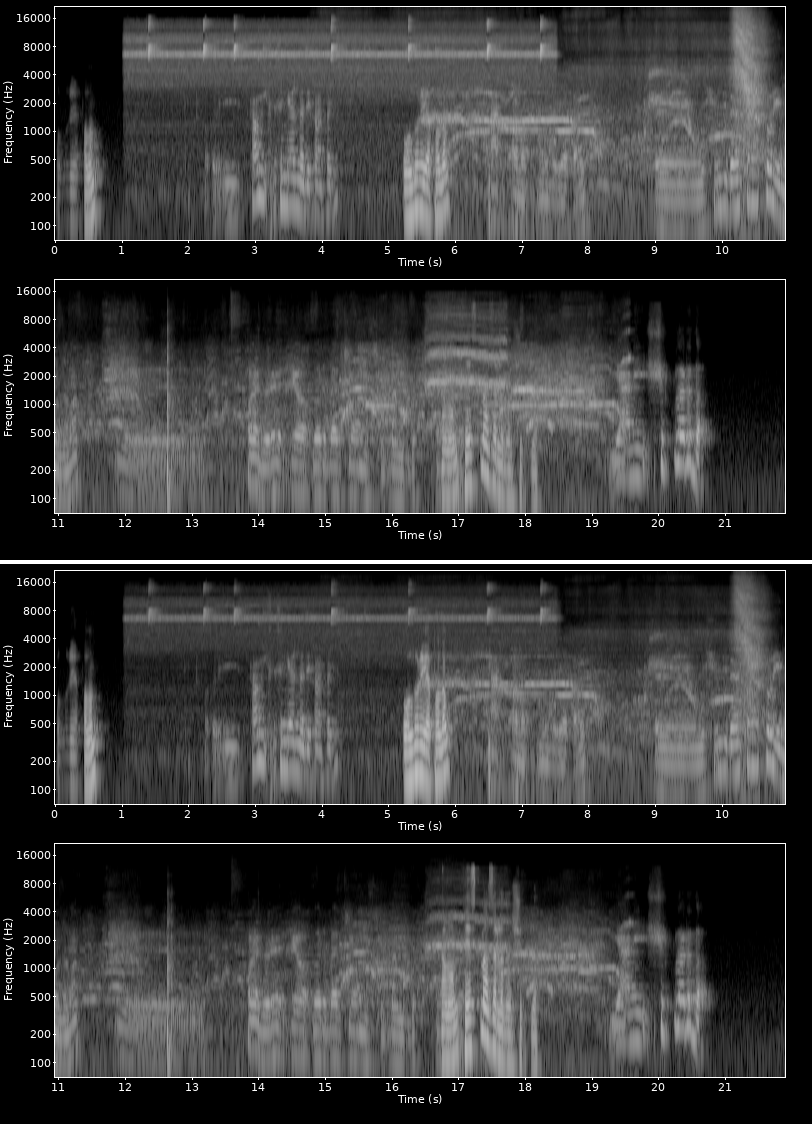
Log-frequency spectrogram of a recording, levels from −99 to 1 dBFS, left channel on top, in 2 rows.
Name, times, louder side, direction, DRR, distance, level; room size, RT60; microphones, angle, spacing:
voice 1, 0.2-0.6 5.2-5.9 16.7-18.2, right 4 dB, 45° right, 0.5 m, -35 dB
sound 1, 1.0-7.5, left 11 dB, 45° left, 0.7 m, -41 dB
voice 2, 2.4-4.3 6.5-8.0 9.0-11.3 11.8-13.2 13.8-17.1 19.3-20.6, left 2 dB, 15° left, 1.3 m, -45 dB
Fireworks, 3.8-10.9 12.5-13.0, left 8 dB, 65° left, 1.4 m, -45 dB
sound 2, 5.5-19.6, left 6 dB, 85° left, 1.0 m, -45 dB
11.0 x 3.6 x 3.5 m
head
